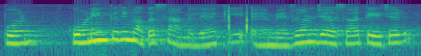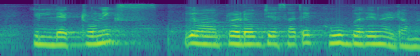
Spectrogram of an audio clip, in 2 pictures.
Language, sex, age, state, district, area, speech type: Goan Konkani, female, 18-30, Goa, Canacona, rural, spontaneous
